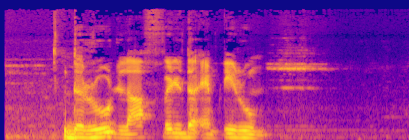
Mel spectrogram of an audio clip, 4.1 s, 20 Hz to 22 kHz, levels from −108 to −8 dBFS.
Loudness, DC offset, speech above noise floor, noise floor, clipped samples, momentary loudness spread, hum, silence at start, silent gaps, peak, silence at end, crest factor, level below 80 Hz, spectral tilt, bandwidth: -15 LUFS; under 0.1%; 42 dB; -57 dBFS; under 0.1%; 14 LU; none; 0.05 s; none; 0 dBFS; 0.95 s; 16 dB; -46 dBFS; -6.5 dB/octave; 17 kHz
